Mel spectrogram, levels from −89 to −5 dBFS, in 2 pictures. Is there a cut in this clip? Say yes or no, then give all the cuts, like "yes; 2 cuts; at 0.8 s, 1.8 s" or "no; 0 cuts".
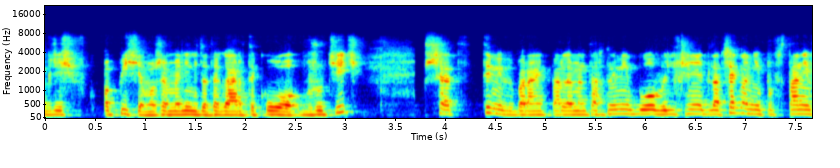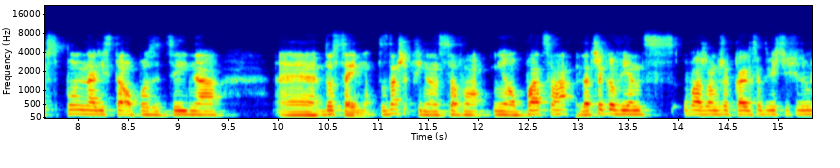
yes; 3 cuts; at 3.7 s, 11.3 s, 13.0 s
